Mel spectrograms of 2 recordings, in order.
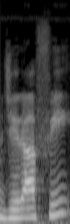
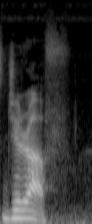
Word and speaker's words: giraffe: giraffe starting with G it's not girafi it's giraffe and we have a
